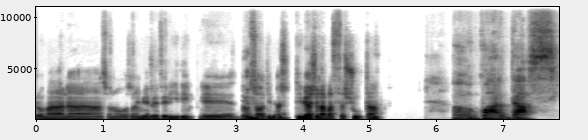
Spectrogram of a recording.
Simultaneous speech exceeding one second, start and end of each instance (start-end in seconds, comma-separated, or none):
none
